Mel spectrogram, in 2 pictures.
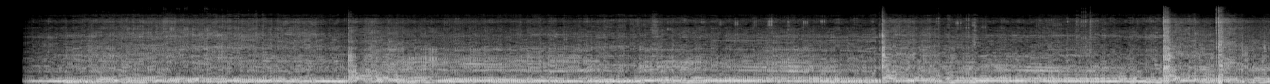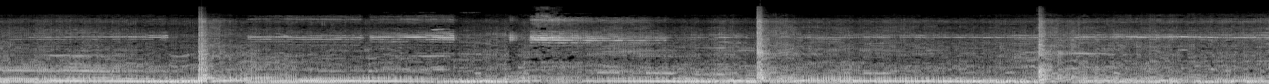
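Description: Many motorcycles running together at low speed in a procession, a dense mix of engine notes rising and falling, with sharp knocks every few seconds and a high steady tone for a few seconds around the middle.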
